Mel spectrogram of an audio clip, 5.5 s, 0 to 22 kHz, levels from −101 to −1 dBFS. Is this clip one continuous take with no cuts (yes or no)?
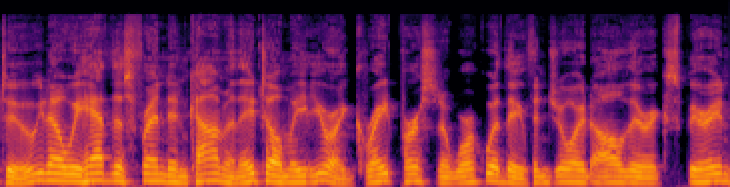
no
